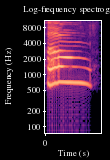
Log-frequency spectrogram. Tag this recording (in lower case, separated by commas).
meow, animal, cat, domestic animals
